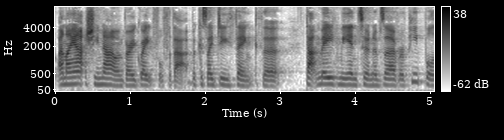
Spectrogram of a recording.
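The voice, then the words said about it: English accent. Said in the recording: “my English accent was actually an accent”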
